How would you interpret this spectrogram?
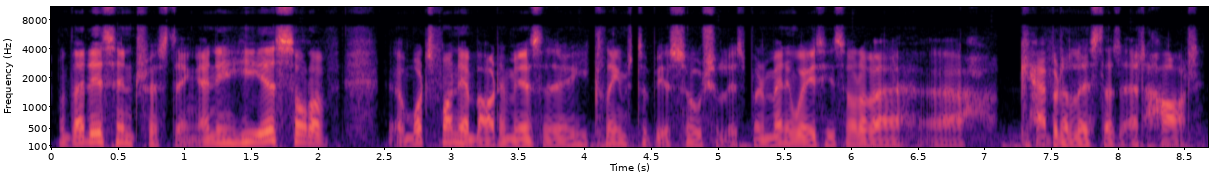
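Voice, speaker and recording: A man's voice: medium pitch, a little fast, gravelly, hardly any pauses, bright, forceful tone. A man in a casual analytical discussion, speaking tentatively and thinking aloud as an interviewer. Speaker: interviewer researching game voices.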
